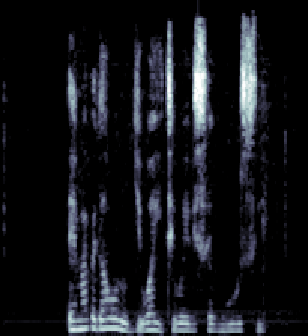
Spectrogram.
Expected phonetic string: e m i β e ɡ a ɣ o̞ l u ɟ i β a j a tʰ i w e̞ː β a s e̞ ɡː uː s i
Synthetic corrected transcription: e m a β e ɡ a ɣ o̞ l u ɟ i w a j i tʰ i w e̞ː β i s e̞ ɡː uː s i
